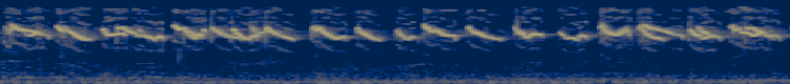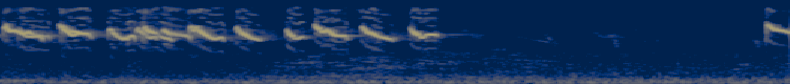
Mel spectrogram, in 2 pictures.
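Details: Japanese white-eye singing a fast, high-pitched warble of sharp up-and-down slurred notes, about two per second, running for six seconds before a pause and one fresh note.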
